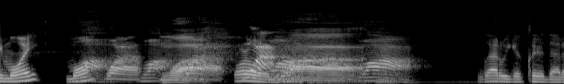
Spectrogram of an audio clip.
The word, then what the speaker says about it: Toro y Moi: Toro Y Moi. I'm glad we cleared that up. Round one. It's pronounced Neek the Freak.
